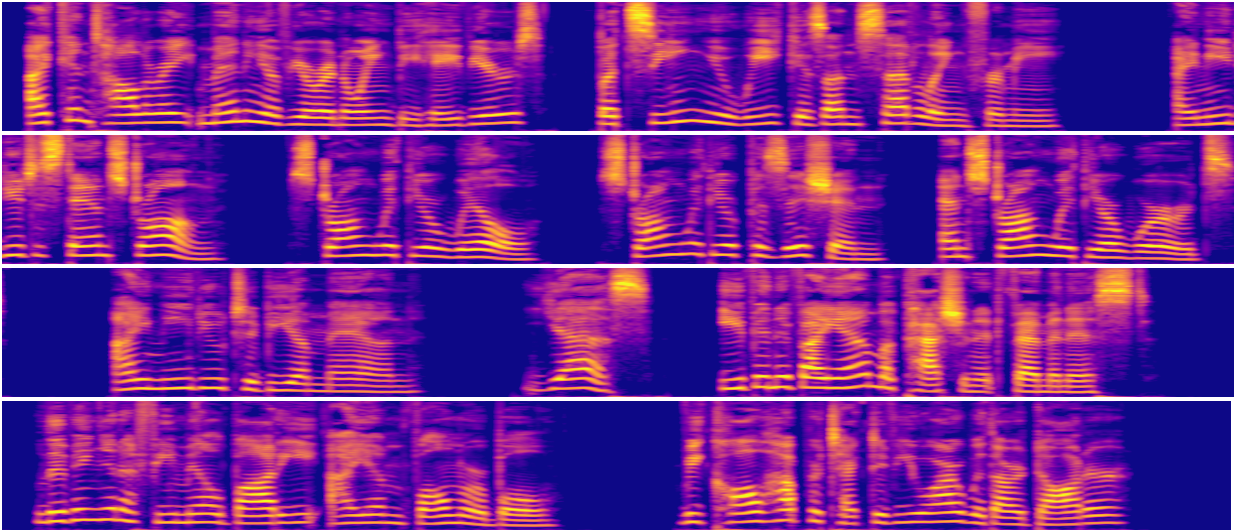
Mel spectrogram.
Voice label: Her Voice Warrior; warrior archetype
